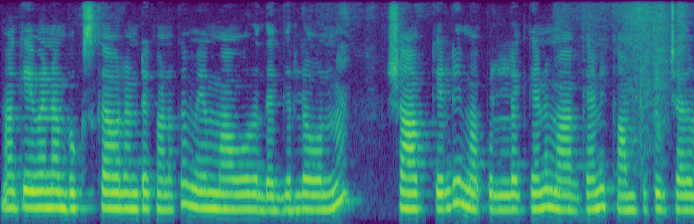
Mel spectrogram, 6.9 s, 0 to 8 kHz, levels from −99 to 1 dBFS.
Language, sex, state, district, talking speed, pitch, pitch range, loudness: Telugu, female, Andhra Pradesh, Srikakulam, 155 wpm, 205 Hz, 200-220 Hz, -17 LUFS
